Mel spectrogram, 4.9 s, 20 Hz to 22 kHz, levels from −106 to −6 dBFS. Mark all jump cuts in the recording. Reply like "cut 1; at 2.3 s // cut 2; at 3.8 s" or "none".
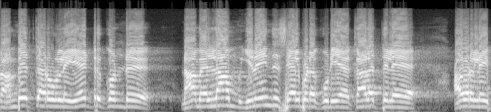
cut 1; at 1.7 s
